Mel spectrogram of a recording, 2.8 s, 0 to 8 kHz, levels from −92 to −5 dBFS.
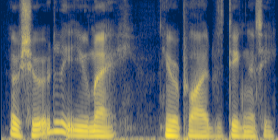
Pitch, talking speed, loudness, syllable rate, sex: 105 Hz, 150 wpm, -15 LUFS, 5.5 syllables/s, male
